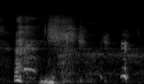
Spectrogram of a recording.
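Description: Heavy, huffing breaths: a couple of rough, airy exhales up front, one with a slight voiced edge, followed by softer, uneven puffs of breath. No words are spoken.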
